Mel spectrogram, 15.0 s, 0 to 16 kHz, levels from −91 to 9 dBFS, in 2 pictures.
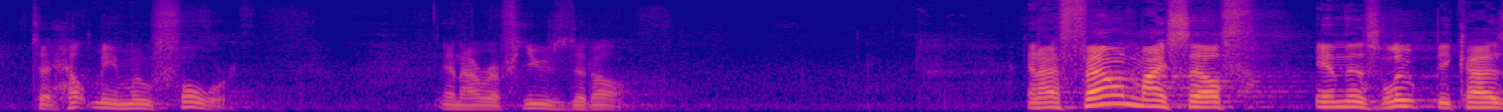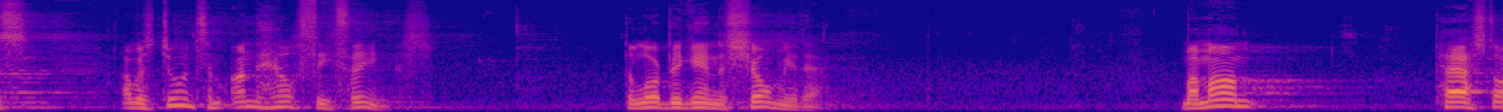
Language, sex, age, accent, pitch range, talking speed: English, male, 40-59, American, 130-170 Hz, 135 wpm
